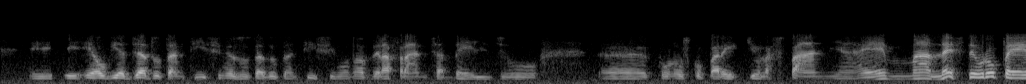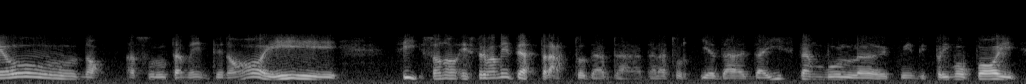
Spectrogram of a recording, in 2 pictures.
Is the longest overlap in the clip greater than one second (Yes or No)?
No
